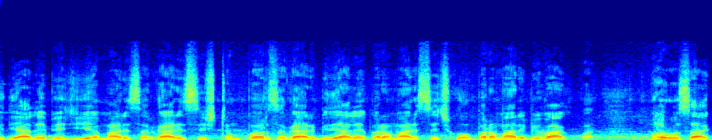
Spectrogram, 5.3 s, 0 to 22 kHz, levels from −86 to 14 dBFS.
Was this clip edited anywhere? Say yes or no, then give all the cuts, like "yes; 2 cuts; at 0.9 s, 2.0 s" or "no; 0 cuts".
no; 0 cuts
